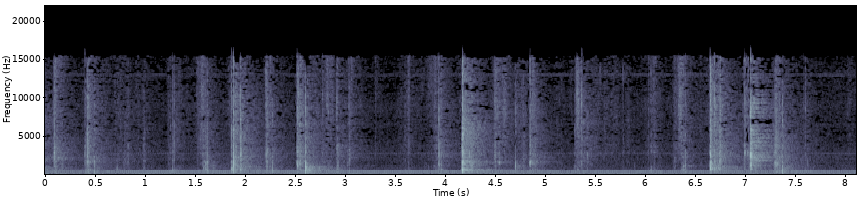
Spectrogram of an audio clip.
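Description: A deck of tarot cards being shuffled and handled, giving irregular sharp card clicks and taps, about a dozen, with the loudest around the middle and near the end. A faint steady tone runs underneath.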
